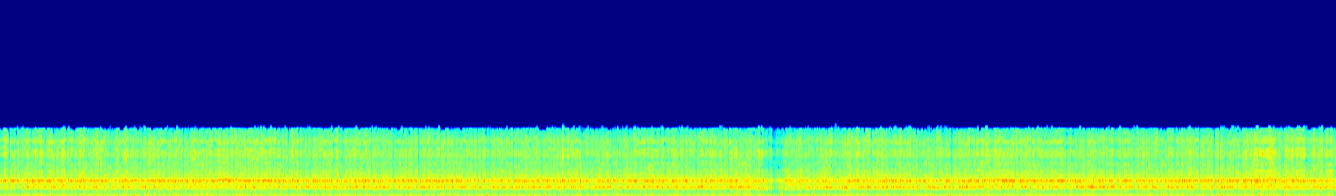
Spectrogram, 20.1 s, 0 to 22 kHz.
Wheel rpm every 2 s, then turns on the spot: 160, 160, 160, 150, 150, 130, 150, 150, 160, 160.
none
